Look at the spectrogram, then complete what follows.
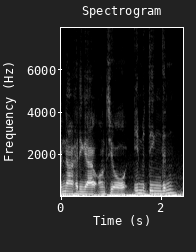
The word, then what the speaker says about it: Immendingen: Okay, so we've just gone through security and we're now heading out onto your Immendingen. How do you say it? Yes, that's quite good. Immendingen test track.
